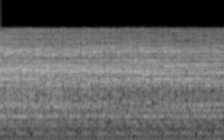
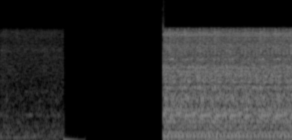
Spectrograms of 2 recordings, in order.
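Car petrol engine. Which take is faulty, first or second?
first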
